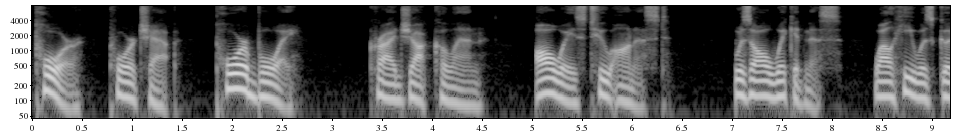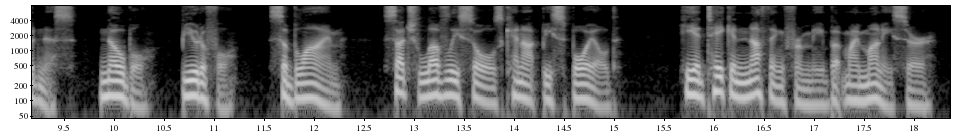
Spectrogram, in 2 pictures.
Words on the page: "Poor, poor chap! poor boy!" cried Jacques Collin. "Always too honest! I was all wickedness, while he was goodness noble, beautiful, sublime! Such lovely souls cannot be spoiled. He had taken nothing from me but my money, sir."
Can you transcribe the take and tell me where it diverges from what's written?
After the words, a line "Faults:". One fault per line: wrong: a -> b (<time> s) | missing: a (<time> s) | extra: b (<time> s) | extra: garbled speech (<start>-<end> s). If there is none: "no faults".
"Poor, poor chap! poor boy!" cried Jacques Collin. "Always too honest! was all wickedness, while he was goodness noble, beautiful, sublime! Such lovely souls cannot be spoiled. He had taken nothing from me but my money, sir."
Faults:
missing: I (6.4 s)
